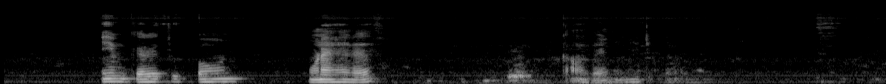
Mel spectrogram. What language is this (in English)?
Loarki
